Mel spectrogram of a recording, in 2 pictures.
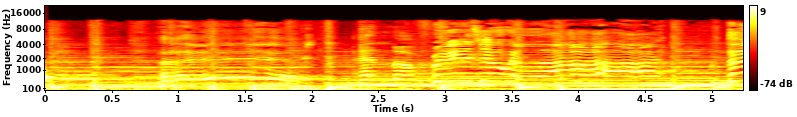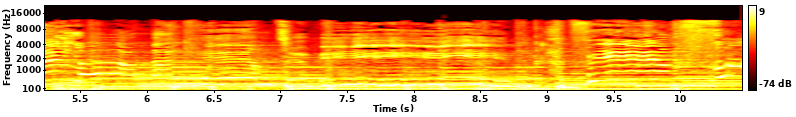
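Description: A male voice sings with wavering vibrato and held notes, accompanied by a plucked electric-acoustic guitar.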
